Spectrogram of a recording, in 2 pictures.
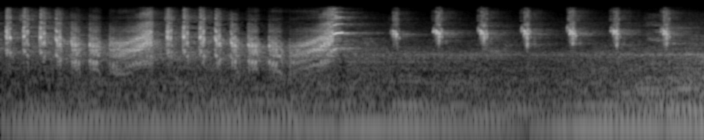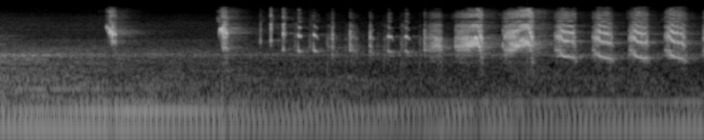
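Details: Long-tailed shrike singing a fast 'roll tembak' with a full repertoire: sweeping whistles, then rapid clipped high chirps in bursts, over a steady low hum.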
